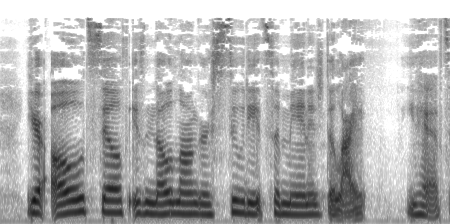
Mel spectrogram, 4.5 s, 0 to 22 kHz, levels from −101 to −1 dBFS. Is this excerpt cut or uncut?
uncut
